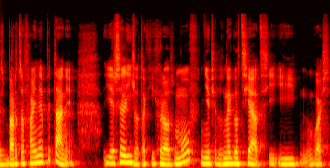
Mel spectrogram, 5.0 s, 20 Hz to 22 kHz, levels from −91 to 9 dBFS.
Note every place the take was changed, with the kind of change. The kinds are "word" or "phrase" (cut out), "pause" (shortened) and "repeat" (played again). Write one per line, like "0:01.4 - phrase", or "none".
0:01.5 - word
0:02.0 - phrase
0:03.2 - word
